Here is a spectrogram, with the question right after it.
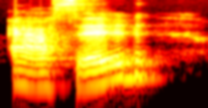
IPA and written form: ˈæsɪd (acid)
